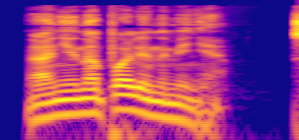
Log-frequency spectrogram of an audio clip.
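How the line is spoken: Calm statement. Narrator (Russian): спокойно констатировал я

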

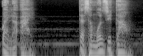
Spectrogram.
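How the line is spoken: Panting, harsh. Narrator (Vietnamese): Anh ta thở hổn hển gằn giọng

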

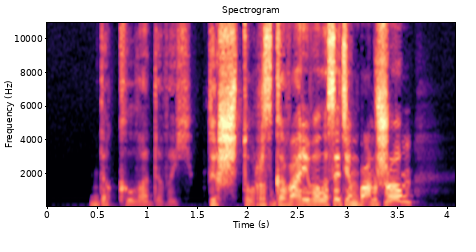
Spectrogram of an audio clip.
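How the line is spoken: Growl. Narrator (Russian): Зарычал Хордон

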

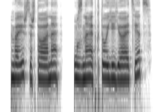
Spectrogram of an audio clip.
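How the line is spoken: Mocking question. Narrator (Russian): Насмешливо прозвучал вопрос от мадам Пелесей

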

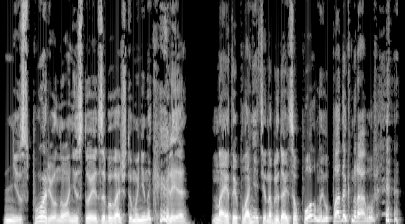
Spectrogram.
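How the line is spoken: Giggling reply. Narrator (Russian): ответил его товарищ и хихикнул

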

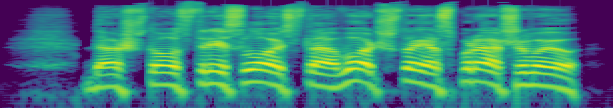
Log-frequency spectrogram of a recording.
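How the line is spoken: Roar. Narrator (Russian): взревел он

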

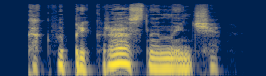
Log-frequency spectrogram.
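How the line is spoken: Breathy, exhaled. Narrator (Russian): выдохнул он

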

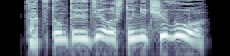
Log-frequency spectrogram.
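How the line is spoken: Angry grumble. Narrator (Russian): буркнул зло невидимый мне человек

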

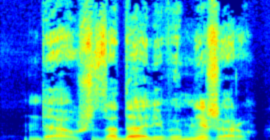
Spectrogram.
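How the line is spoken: Mild grumble, not irritated. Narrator (Russian): проворчал я, не испытывая, впрочем, никакого раздражения

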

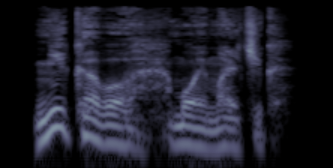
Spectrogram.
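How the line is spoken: Sighing. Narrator (Russian): вздохнул отец

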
